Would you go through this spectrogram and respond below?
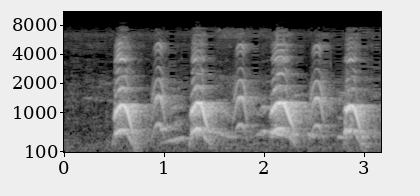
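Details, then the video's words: Barking Indian ringneck parakeet: paired notes, a loud nasal bark then a softer echoing yip, repeated four times at a regular pace. "indian ringneck talking and barking"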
